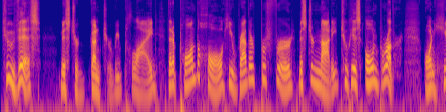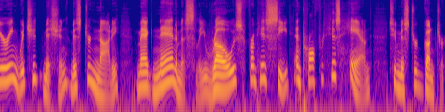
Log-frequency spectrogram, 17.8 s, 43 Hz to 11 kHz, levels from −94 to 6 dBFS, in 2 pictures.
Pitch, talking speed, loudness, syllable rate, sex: 150 Hz, 120 wpm, -21 LUFS, 3.5 syllables/s, male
